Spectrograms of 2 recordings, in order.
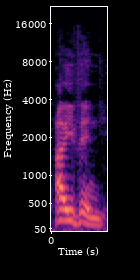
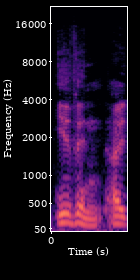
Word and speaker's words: Ivan: even Sanderson even I Ivan Ivan Sanderson oh Ivan Sanderson yes yeah yes I mean my dad always called him even apparently that was the way the British pronounced it and uh so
